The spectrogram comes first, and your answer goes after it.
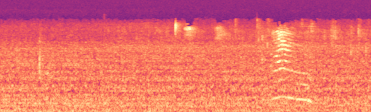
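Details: A male British Shorthair kitten gives a single thin meow that falls in pitch, begging to be let outside, as it does nonstop every day; it is kept in because it is not safe right now.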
